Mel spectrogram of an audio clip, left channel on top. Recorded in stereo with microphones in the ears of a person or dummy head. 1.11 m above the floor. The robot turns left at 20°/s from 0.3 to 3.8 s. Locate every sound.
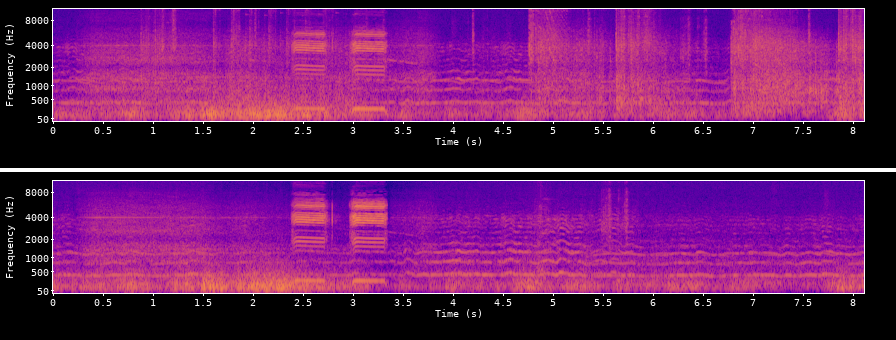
2.4 s a phone buzzing: centre (ahead or behind); by 3.4 s 25° right (ahead or behind)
